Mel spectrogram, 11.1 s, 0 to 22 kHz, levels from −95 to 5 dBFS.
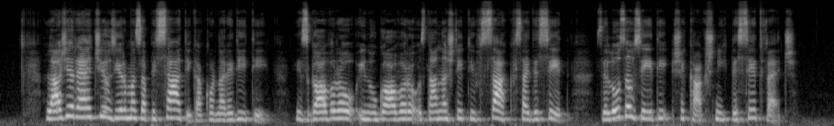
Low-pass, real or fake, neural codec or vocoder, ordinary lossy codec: none; fake; vocoder, 44.1 kHz, 128 mel bands every 512 samples, BigVGAN v2; none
